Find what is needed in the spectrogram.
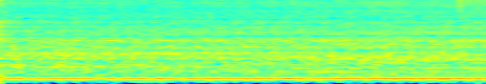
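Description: Electric cabinet food dehydrator running, its fan motor giving a steady hum with an even low tone and a light airy hiss.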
